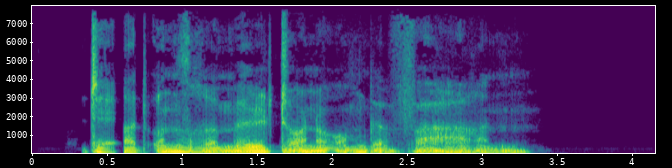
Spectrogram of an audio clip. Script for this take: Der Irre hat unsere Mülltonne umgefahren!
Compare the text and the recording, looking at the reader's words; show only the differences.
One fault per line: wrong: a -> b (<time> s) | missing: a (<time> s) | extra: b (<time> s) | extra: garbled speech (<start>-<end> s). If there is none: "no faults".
missing: Irre (0.6 s)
